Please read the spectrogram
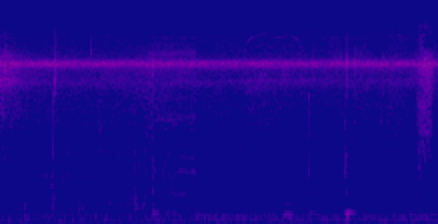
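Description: Steady high-pitched chorus of forest insects, faint, with a few small clicks and rustles; the sharpest click comes near the end.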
